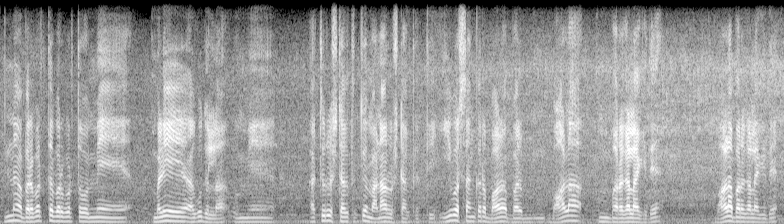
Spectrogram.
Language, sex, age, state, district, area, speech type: Kannada, male, 30-45, Karnataka, Dharwad, rural, spontaneous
